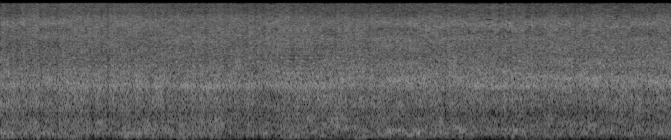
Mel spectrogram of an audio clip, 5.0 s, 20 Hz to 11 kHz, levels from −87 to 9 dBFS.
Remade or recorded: remade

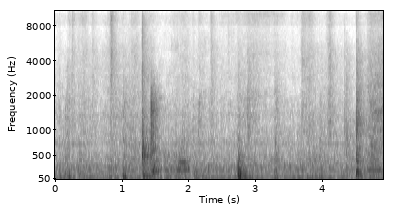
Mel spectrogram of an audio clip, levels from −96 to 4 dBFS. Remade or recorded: recorded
